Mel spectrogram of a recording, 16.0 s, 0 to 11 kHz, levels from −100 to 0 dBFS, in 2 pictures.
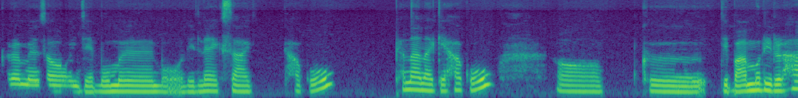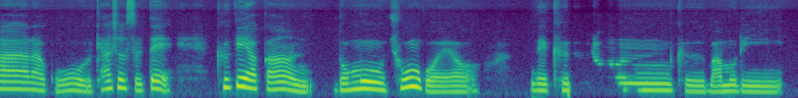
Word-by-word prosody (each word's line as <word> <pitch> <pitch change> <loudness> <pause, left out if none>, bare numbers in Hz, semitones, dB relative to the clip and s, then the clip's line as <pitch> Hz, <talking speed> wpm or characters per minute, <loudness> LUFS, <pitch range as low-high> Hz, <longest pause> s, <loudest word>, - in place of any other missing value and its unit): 그러면서 160 -2 -3
인제 145 -1 -5
몸을 150 0 -1
뭐 150 -2 -5
릴렉스학 155 +1 -3 0.3
하고 180 - -3 0.6
편안하게 185 -4 -1
하고 190 - -1 0.6
어 155 -3 -5 0.4
그 145 -3 -3
이제 160 - -4
마무리를 170 +2 +2
하라고 185 -5 0
이렇게 150 +6 -7
하셨을 230 -4 +2
때 220 +5 +1 0.4
그게 270 +2 +6
약간 200 - +3 0.2
너무 200 +1 +5
좋은 265 +6 +7
거예요. 150 -1 -2 0.5
근데 180 -1 -1
그런 185 0 -2
그 155 -3 -3
마무리 150 -2 -1
170 Hz, 220 characters per minute, -20 LUFS, 150-195 Hz, 0.6 s, 좋은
